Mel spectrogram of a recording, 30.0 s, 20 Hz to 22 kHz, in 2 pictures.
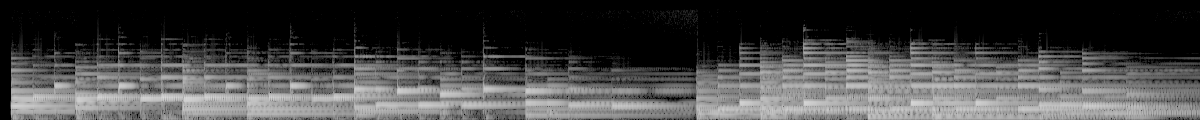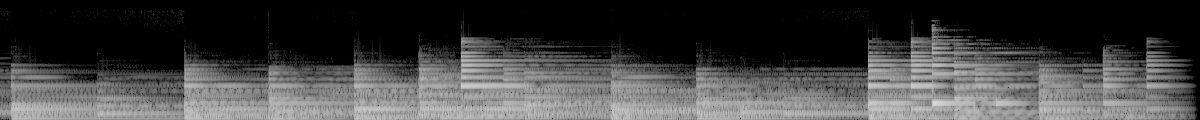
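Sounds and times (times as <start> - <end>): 
instrumental backing track of a song: 0.2 - 29.9.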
